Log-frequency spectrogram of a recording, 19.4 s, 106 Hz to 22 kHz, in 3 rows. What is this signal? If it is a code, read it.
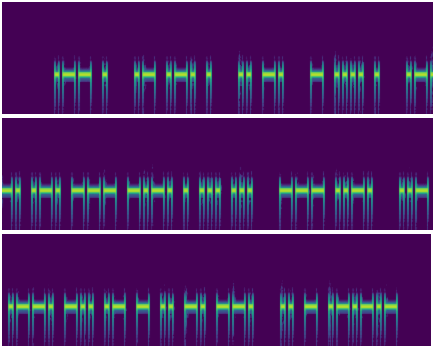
Morse code, heard as a keyed tone, about 20 wpm, 700 Hz. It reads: WE ARE IN THE PROCESS OF UPDATING IT.
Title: Sentences with 6-Word Phrases - 20wpm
